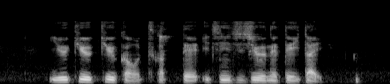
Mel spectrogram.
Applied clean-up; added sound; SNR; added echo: none; none; none; none.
